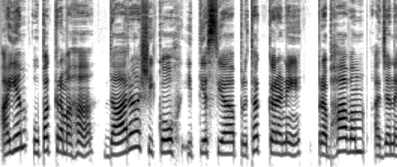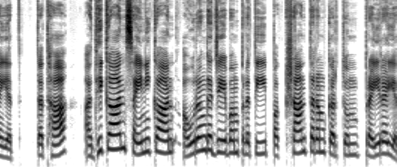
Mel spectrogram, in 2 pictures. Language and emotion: Sanskrit, neutral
